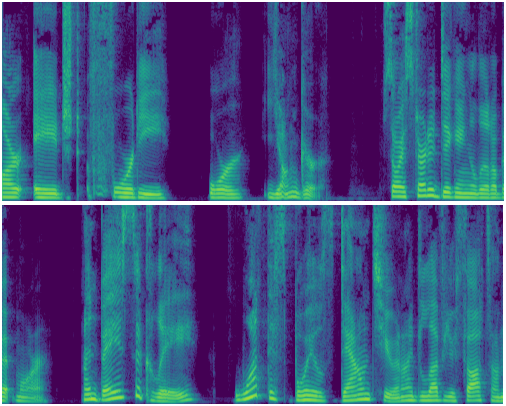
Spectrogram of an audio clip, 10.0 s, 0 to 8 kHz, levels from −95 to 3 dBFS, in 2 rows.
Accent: American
